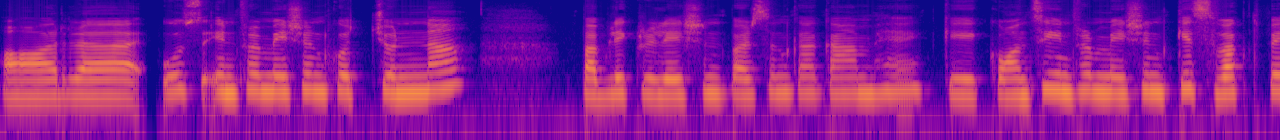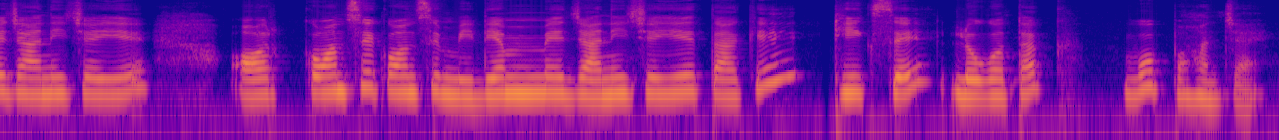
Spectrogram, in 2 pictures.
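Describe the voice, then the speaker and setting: A woman with an Indian accent giving conversational interview answers, measured and hesitant, mixing in English words. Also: on the high side, fairly even intonation, a little mellow, smooth, dry recording, studio quality. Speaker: interview guest, public relations officer.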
